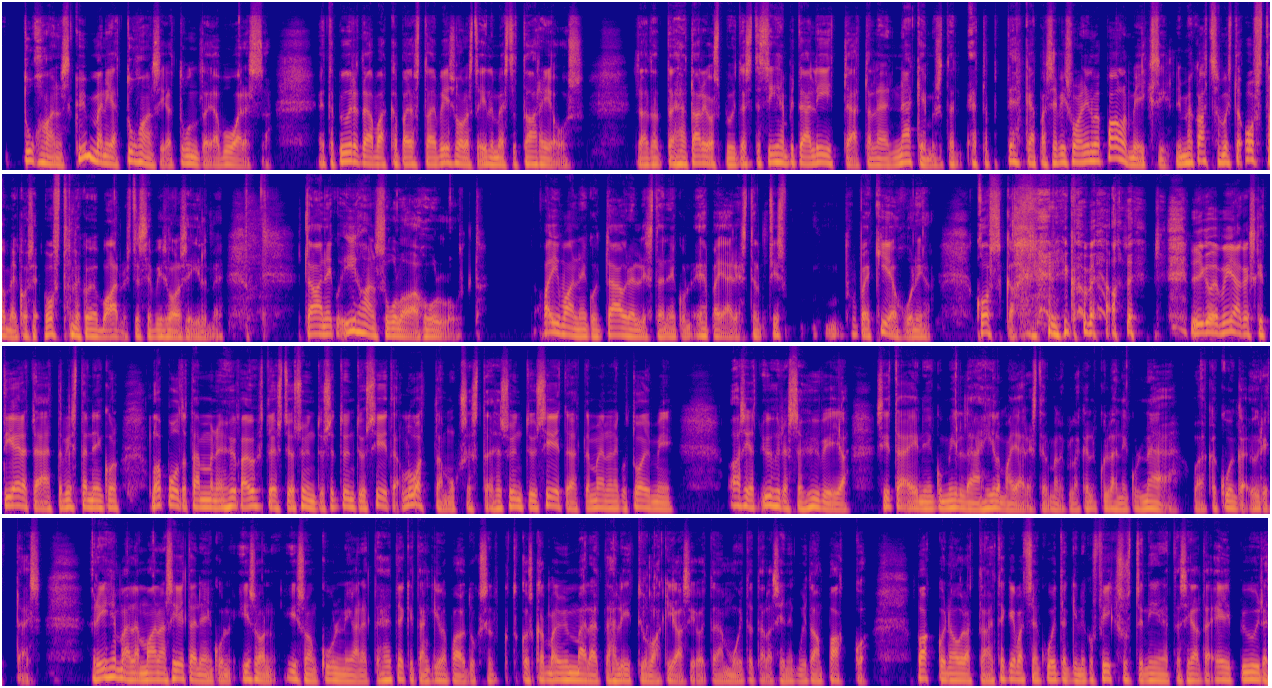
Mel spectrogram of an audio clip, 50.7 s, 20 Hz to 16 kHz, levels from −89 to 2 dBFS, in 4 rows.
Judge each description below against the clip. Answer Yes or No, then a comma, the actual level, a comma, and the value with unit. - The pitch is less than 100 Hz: No, low, 110 Hz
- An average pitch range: Yes, average, 3.8 semitones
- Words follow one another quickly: Yes, fast, 165 wpm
